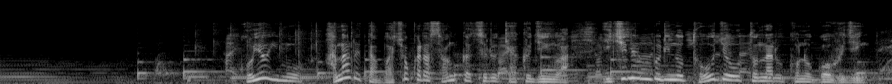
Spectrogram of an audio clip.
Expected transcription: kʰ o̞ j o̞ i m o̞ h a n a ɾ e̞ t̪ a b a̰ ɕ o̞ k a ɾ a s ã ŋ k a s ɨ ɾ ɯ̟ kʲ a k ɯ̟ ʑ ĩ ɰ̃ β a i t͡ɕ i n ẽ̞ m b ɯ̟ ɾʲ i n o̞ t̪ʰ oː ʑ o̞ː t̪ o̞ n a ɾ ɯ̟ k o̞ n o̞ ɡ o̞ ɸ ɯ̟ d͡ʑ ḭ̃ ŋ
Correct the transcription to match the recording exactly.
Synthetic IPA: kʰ o̞ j o̞ i m o̞ h a n a ɾ e̞ t̪ a b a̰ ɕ o̞ k a ɾ a s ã ŋ k a s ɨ ɾ ɯ̟ kʲ a k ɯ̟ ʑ ĩ ɰ̃ β a i t͡ɕ i n ẽ̞ m b ɯ̟ ɾʲ i n o̞ t̪ʰ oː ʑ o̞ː t̪ o̞ n a ɾ ɯ̟ k o̞ n o̞ ɡ o̞ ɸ ɯ̟ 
